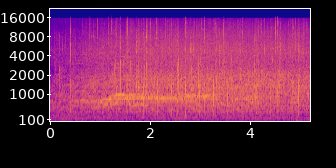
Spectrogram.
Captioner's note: audience applause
